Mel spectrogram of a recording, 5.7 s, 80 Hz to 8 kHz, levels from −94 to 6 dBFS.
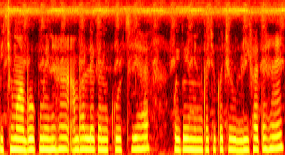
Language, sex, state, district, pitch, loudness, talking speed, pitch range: Chhattisgarhi, female, Chhattisgarh, Raigarh, 200 Hz, -14 LUFS, 135 wpm, 195-205 Hz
